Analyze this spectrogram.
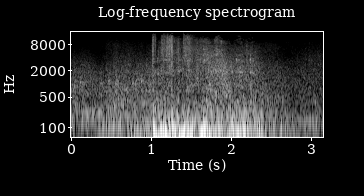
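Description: Naval guns fire in heavy, booming salvos.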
